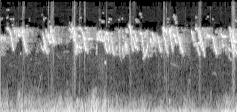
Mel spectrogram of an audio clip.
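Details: Rapid high chirps of saffron finch come about two per second in a jumbled, uneven chatter.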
